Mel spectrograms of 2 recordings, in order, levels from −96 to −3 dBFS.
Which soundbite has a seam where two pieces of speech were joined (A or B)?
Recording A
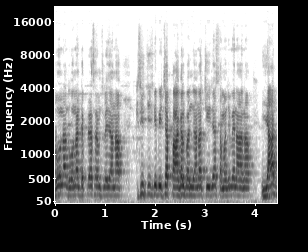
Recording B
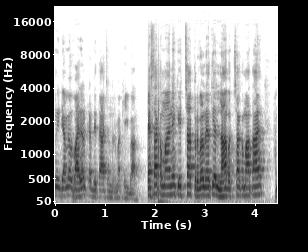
B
